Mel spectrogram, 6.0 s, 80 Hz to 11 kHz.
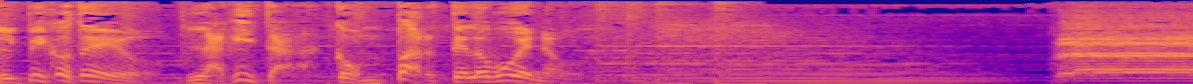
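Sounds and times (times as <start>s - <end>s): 
speech: 0.0s - 3.1s
sheep bleating: 5.2s - 5.9s.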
